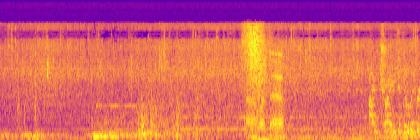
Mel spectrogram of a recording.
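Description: Steady rain and rolling thunder from the video game Alan Wake, with a loud rumbling crack midway over continuous rainfall and someone talking intermittently over the storm.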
